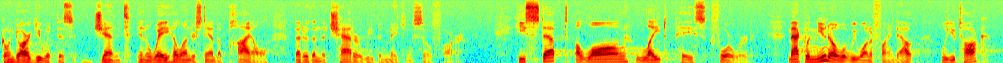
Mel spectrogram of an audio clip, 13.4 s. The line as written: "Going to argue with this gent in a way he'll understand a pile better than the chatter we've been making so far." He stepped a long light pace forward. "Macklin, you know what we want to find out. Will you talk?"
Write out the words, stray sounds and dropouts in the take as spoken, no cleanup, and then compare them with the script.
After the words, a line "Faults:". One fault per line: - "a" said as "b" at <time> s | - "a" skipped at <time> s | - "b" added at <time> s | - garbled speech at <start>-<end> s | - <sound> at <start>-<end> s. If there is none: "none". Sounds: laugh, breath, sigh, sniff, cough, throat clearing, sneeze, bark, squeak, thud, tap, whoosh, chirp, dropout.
"Going to argue with this gent in a way he'll understand a pile better than the chatter we've been making so far." He stepped a long light pace forward. "Macklin, you know what we want to find out. Will you talk?"
Faults:
none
